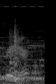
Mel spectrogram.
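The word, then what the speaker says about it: Krider: Troy Creeder is the shortstop, spelled K-R-I-D-E-R, but pronounced Creeder.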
